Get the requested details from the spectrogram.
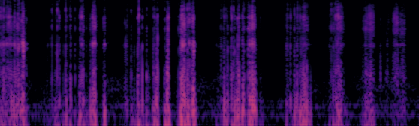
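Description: Fingernails scratch the textured face of a small, solid white plastic rice paddle. The result is a series of dry, raspy scratching bursts, bright and broadband, with quick strokes grouped into flurries and separated by short quiet gaps. Each stroke stops almost instantly with no ring.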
